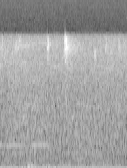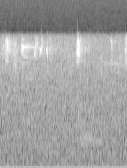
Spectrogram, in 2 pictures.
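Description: Small birds chirping: a few short, high chirps spaced a second or so apart, with a quick cluster about three seconds in, over a steady outdoor hiss. There is a soft low thump about half a second in.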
